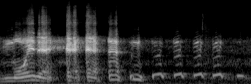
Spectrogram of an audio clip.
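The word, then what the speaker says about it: Moynahan: like 10 seconds to figure out how to pronounce Bridget Moynihan's name. It's Moynihan.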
